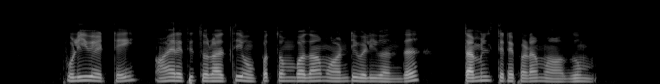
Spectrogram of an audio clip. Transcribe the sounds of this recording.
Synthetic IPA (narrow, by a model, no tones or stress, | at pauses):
pʊlɪʋeːʈːɐɪaːjɪɾɐt̪ːit̪ɔɭaːɾɐt̪ːimʊpːɐt̪ːɔmbɐðaːmaːɳɖiʋɛɭiʋɐnd̪ɐ | t̪ɐmɪɭt̪ɪɾɐɪpːɐɽɐmaːɣɯm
